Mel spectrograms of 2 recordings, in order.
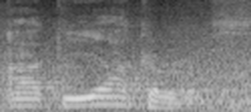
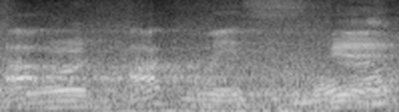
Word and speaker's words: Achiacharus: How you pronounce it? This is Achiacharus. There you go. Achiacharus. Achiacharus.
